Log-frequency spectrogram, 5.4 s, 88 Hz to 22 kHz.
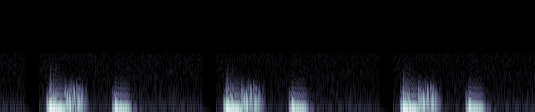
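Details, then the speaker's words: Teaching example of aortic stenosis: a slow heartbeat with a harsh crescendo-decrescendo systolic murmur between S1 and S2, caused by turbulent flow through the narrowed aortic valve. "narrowing of the aortic valve creates turbulent flow through the aorta it is this turbulent blood flow that produces our Crescendo decrescendo murmur"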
